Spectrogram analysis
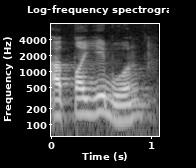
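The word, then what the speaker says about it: الطيبون: Nah, alif lam tadi seperti misalnya at-thayyibun, dia pasti a awalnya ya, Bapak, bukan i atau bukan u ya.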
